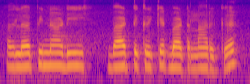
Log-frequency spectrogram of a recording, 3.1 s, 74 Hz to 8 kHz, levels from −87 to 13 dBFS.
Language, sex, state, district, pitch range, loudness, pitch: Tamil, female, Tamil Nadu, Kanyakumari, 200-215 Hz, -15 LUFS, 205 Hz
